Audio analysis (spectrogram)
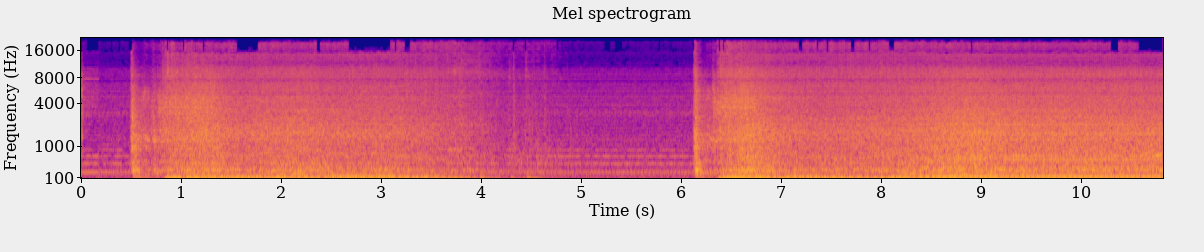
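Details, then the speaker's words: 1982 Porsche 911SC Slantnose, CIS fuel injection, after sitting 20+ years and running rough, then fuel distributor cleaned, new spark plugs and fuel filter: starts cleanly, smooth even idle with crisp throttle blips; burning some oil, heavy smoke. "Yo, this thing sounds so good. Oh my goodness. This thing sounds so good."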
